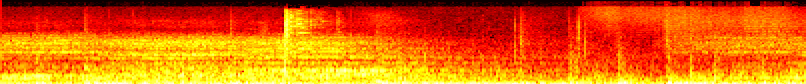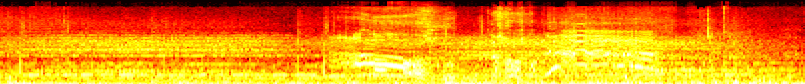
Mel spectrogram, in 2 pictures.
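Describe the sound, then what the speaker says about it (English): A scream rises from a character in the stealth video game Hitman: Blood Money, sharp and wavering for a couple of seconds near the end, set against a dense, steady bed of game music and ambience. "Nobody noticed the scream"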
